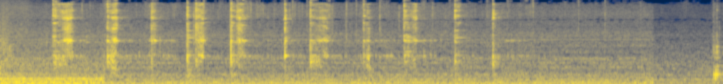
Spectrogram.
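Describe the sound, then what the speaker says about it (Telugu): Tamarind being stir-fried with roasted chutney ingredients in a pan: a soft sizzle under a dozen or so sharp, rhythmic scraping stirs of a spoon against the pan, fairly close and quiet, with no voices. "ఆ నిమ్మకాయ సైజ్ అంతా చింతపండును ఇప్పుడు యాడ్ చేసుకుని ఇంకాసేపు వీటన్నిటినీ కలిపిలా వేయించుకుంటున్నాను"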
